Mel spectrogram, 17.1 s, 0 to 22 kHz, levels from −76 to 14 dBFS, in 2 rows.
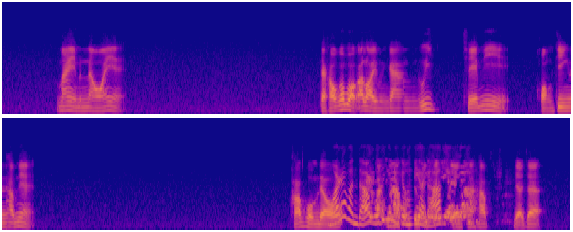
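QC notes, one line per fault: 5.95 s, 8.53 s and 14.65 s: burst of packet loss. Each time about 60 ms of audio is missing. The receiver fills roughly 55 to 65 ms by extending and fading the last sound, so a short held buzz or hiss replaces it before the audio resumes later.
13.97 to 14.26 s, 14.49 to 15.67 s and 15.95 to 16.20 s: echo leak. A delayed copy of the voice trails by about 380 ms, likely because the far end's loudspeaker output reached its microphone and its echo canceller passed it back. The copy is strong, about 5 dB below the speech, in the first two stretches and faint, about 30 dB down, in the last.
14.11 to 14.37 s and 14.97 to 15.51 s: speech suppressed in double talk. While the leaked echo overlaps the talker, the voice dips by around 5 dB in patches. The likely cause is an echo canceller that cannot separate its own talker from the loudspeaker echo, so it attenuates both.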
